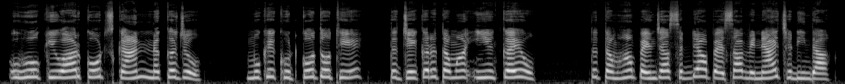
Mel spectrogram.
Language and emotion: Sindhi, fearful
